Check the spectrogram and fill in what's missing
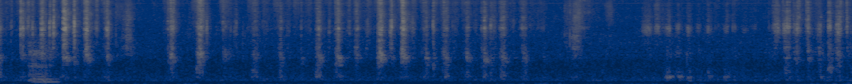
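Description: A wooden stylus scratches lines into a flat black coated scratch art paper board. Quick, dry, bright scratching strokes come in an irregular series, each short and crisp with almost no ring, over a soft, steady background hiss.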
